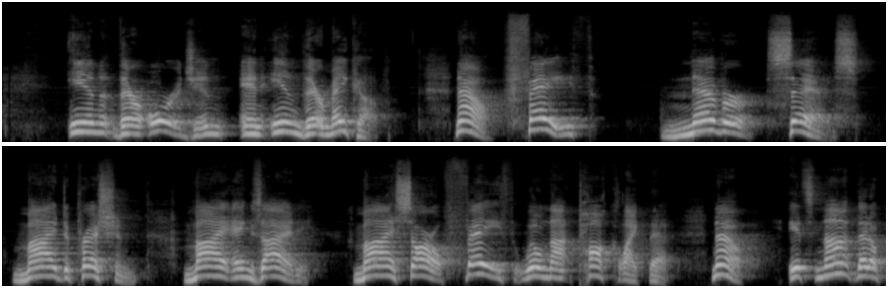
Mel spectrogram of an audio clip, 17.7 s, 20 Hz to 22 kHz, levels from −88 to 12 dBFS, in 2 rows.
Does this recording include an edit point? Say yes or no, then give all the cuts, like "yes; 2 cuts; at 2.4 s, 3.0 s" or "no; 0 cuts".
yes; 1 cut; at 8.8 s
